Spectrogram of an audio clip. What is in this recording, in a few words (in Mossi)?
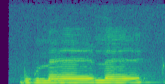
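"bʋglɛɛlɛɛ", Mooré; misfortune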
